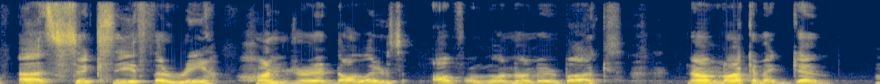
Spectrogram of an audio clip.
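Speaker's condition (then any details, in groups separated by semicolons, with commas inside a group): Multiple sclerosis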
